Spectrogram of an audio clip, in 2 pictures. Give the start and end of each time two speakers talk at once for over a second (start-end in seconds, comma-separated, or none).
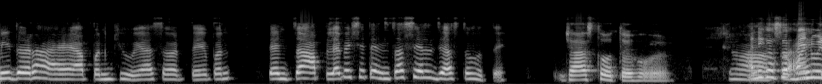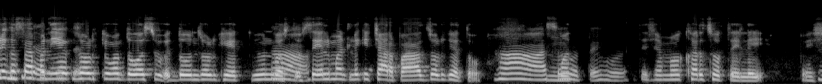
7.5-9.0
